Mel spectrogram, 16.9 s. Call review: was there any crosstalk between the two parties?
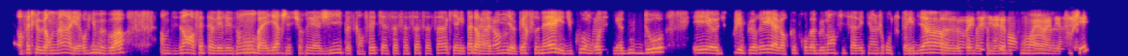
Yes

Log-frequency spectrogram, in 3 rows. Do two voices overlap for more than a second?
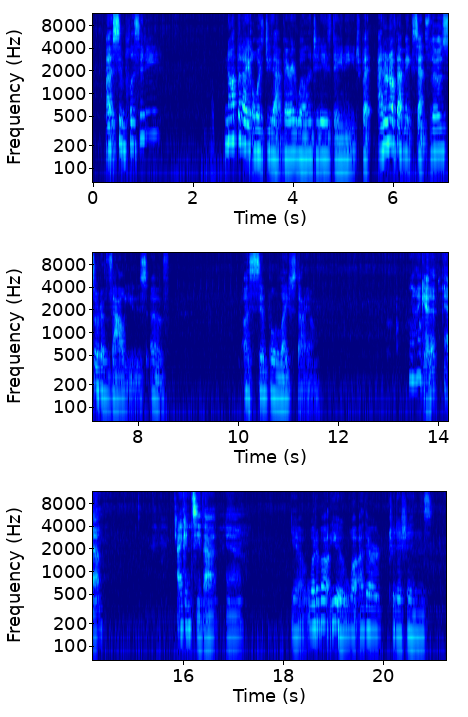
No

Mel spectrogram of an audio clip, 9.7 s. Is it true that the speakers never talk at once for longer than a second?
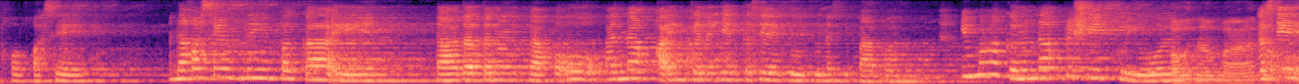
Yes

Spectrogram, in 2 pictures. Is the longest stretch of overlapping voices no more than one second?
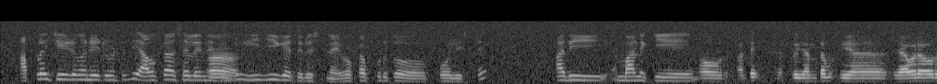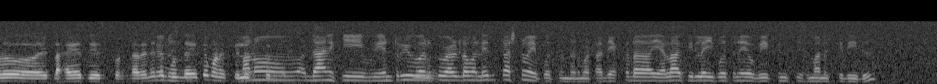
Yes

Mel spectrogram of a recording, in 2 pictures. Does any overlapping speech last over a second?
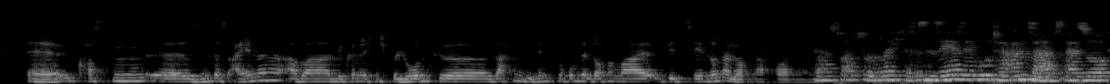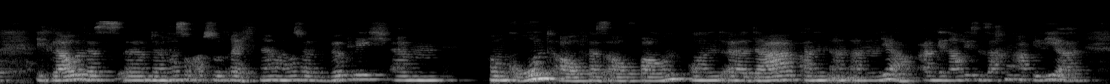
No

